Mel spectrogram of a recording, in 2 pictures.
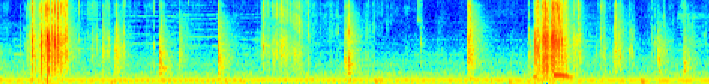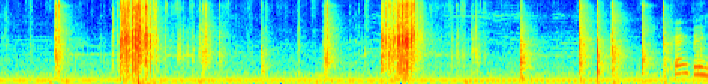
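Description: A deck of tarot cards being shuffled by hand: four loud bursts of cards riffling, each about half a second, spaced a few seconds apart, with soft card clicks and taps between them.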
